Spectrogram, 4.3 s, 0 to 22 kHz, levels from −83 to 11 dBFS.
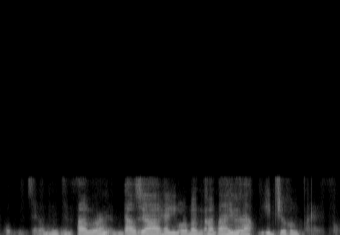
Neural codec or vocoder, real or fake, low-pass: codec, 16 kHz, 0.5 kbps, FreqCodec, smaller model; fake; 5.4 kHz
